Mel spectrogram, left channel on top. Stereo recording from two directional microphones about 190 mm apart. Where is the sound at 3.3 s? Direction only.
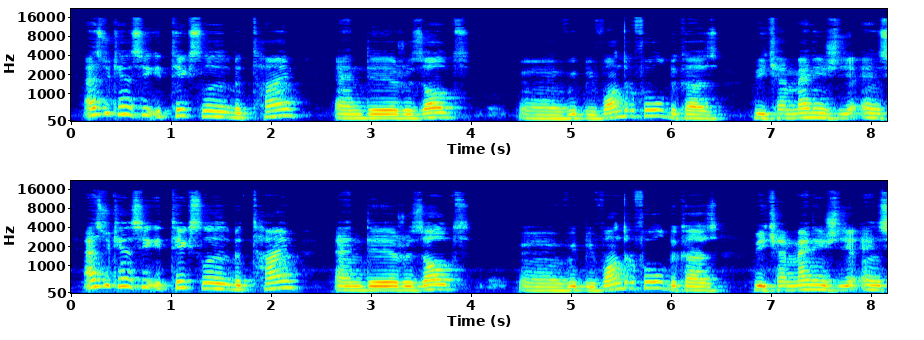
55° right (ahead or behind).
